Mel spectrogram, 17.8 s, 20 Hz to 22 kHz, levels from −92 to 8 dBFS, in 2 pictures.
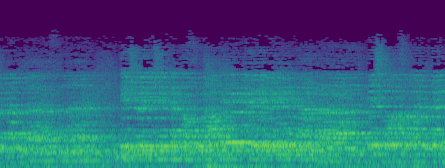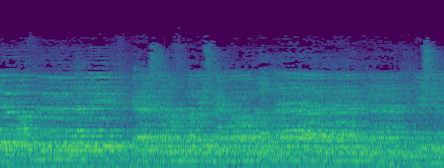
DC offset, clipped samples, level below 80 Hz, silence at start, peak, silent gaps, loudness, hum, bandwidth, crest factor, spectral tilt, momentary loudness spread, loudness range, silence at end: under 0.1%; under 0.1%; -36 dBFS; 0 s; -4 dBFS; none; -18 LUFS; none; 9.8 kHz; 14 dB; -6 dB/octave; 5 LU; 3 LU; 0 s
